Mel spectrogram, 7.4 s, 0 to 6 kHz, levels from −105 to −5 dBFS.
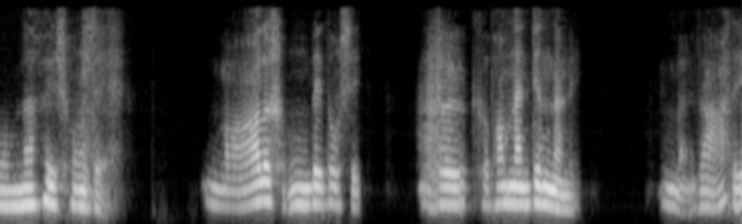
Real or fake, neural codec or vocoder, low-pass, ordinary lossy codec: fake; codec, 16 kHz in and 24 kHz out, 0.4 kbps, LongCat-Audio-Codec, fine tuned four codebook decoder; 5.4 kHz; MP3, 48 kbps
